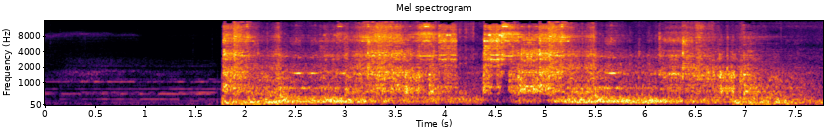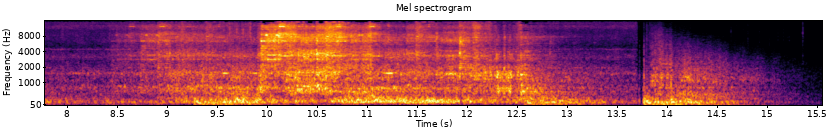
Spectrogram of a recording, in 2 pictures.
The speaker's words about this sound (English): The rest of the War Metal Express screamed past Malone. War Metal looked up to see the black snake of train cars bearing the golden W of his empire as it all came crashing down.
